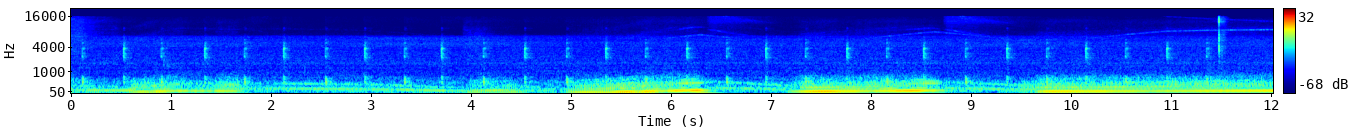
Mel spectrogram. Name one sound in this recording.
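A truck's diesel engine rumbles, its revs rising and dropping with each gear change.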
